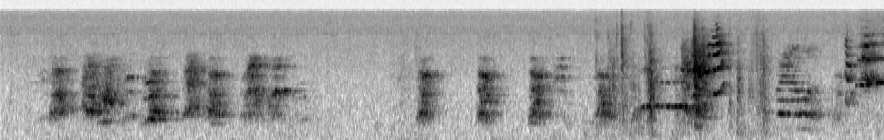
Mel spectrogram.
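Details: Whelping Cavalier King Charles Spaniel Daisy, delivering six puppies within two hours: a series of short, high, harmonic squeaks repeated roughly every half second, then a brief steadier tone, with soft human voices in the background.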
